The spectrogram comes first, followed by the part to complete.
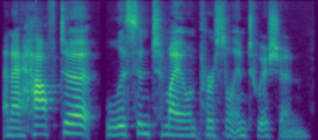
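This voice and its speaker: A woman teacher co-hosting a podcast speaks in a low, strong voice. She thinks aloud in an earnest way and often restarts her phrases as she reflects. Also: fairly even intonation, moderate pace, fairly bright tone. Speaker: podcast co-host. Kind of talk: reflective casual conversation.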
